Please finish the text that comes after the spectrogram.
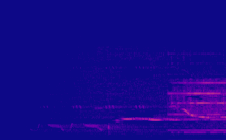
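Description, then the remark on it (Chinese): At six in the morning, the sister's mobile phone rings with a bright electronic ringtone. Its melodic tones rise after a short silence and swell into a denser, louder chime, with no one speaking. “清晨六点钟，姐姐的手机突然响起。”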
